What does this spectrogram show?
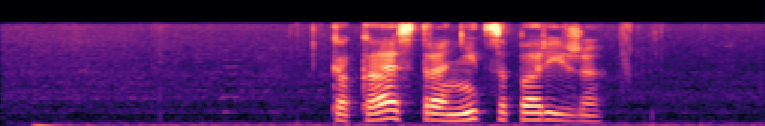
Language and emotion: Russian, neutral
